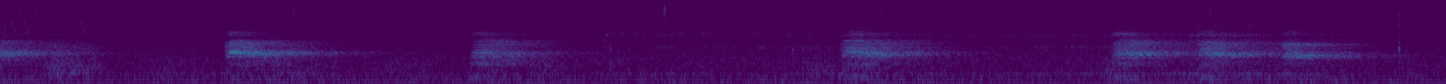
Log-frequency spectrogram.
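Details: European roe deer, a male and a female in mating period, in the Carpathian mountains; a slow series of six to seven hoarse, breathy barks spread over fourteen seconds, some softer and more distant.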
